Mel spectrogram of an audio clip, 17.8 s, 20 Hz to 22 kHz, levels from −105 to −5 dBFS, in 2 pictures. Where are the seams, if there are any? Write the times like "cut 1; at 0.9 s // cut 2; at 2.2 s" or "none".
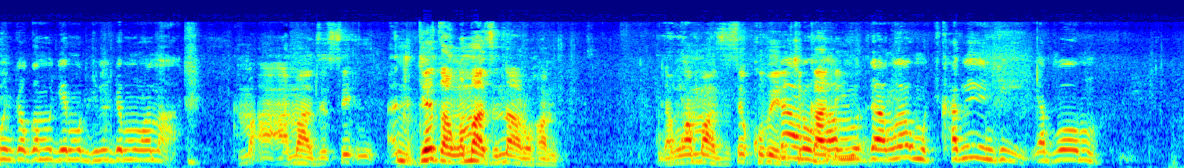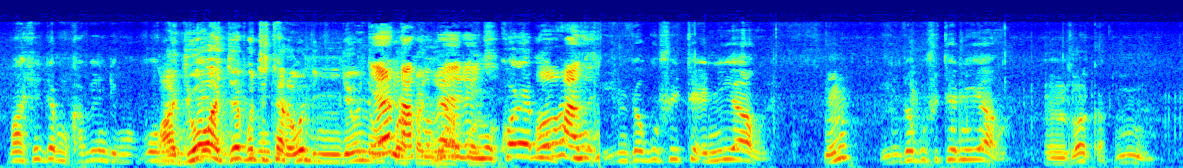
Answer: cut 1; at 13.3 s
